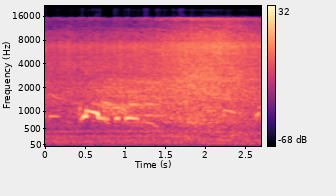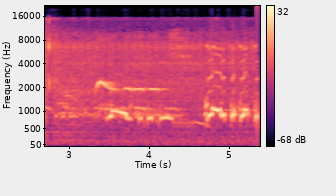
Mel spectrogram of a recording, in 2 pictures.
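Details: Zebra dove coos played as a lure to stir other birds into calling: short wavering, mellow whistled phrases with stuttering notes, in three bouts separated by pauses, over a faint background hiss.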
